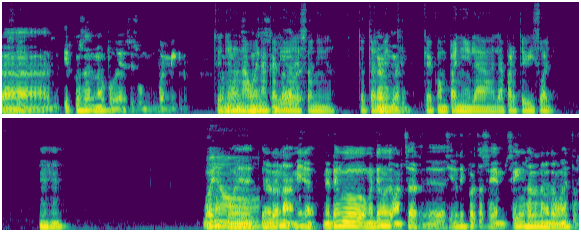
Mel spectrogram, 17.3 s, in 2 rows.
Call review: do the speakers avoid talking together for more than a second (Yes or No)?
No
